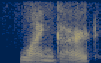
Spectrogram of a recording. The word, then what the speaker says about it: Weingart: It's either under Linda or Ray Weingart, and my address is 3749 Plantation Boulevard, Leesburg, Florida, 34748.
